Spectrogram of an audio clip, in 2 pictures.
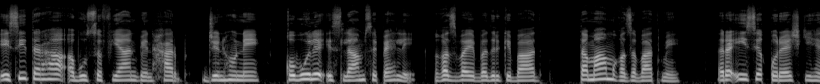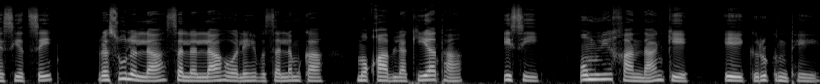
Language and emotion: Urdu, neutral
